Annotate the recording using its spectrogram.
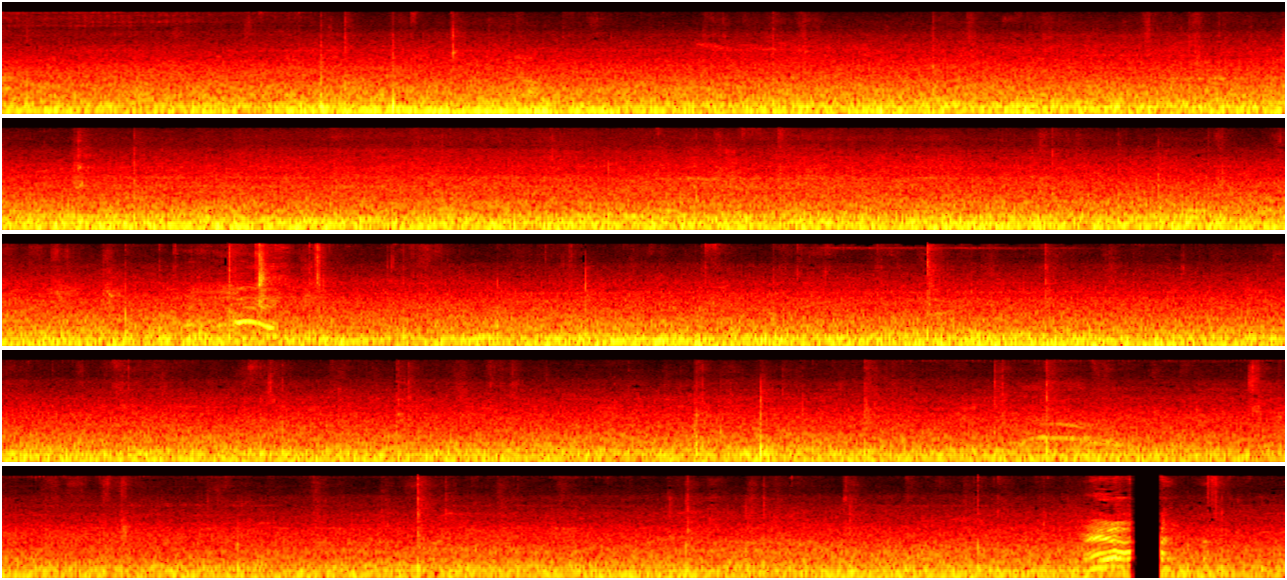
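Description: Steady rumble of traffic on an elevated highway, with a few sharp tennis racket strikes on the ball, the clearest about halfway through.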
